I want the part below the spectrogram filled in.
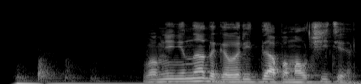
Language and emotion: Russian, angry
